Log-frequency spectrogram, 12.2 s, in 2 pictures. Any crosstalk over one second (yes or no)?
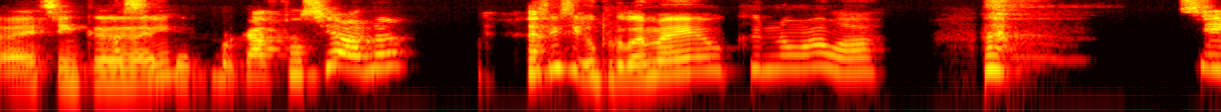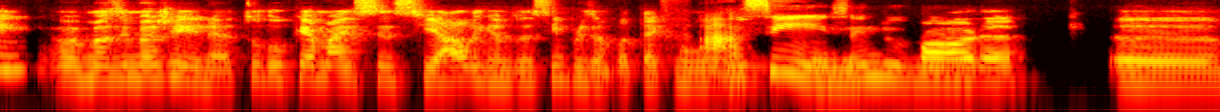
yes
